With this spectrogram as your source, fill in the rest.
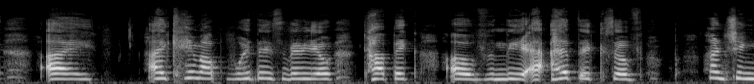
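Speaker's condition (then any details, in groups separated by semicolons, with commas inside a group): Cerebral palsy, severe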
